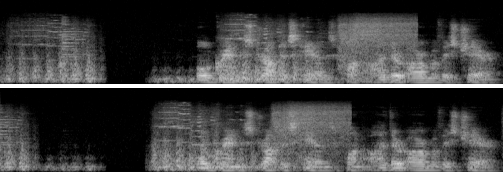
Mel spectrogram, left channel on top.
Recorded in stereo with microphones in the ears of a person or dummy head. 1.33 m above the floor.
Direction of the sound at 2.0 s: 30° left (ahead or behind).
